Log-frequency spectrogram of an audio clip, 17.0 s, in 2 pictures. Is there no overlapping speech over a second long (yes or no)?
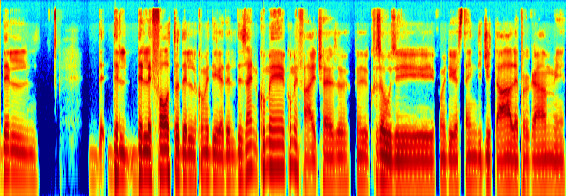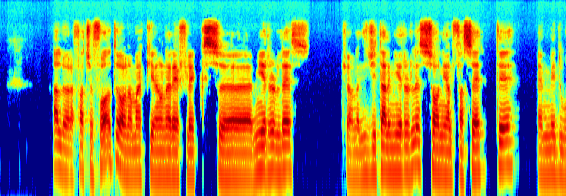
yes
